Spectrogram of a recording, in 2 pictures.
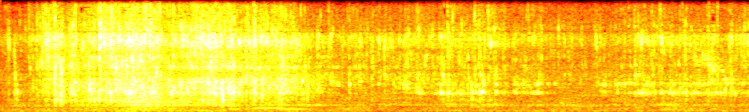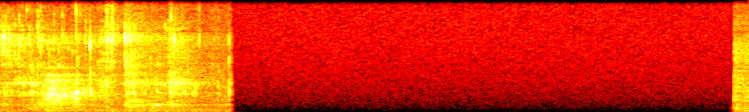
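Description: Rinse water poured out of an electric rice cooker pot during a children's cooking class, a steady splashing trickle that thins into drips, then cuts to silence.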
